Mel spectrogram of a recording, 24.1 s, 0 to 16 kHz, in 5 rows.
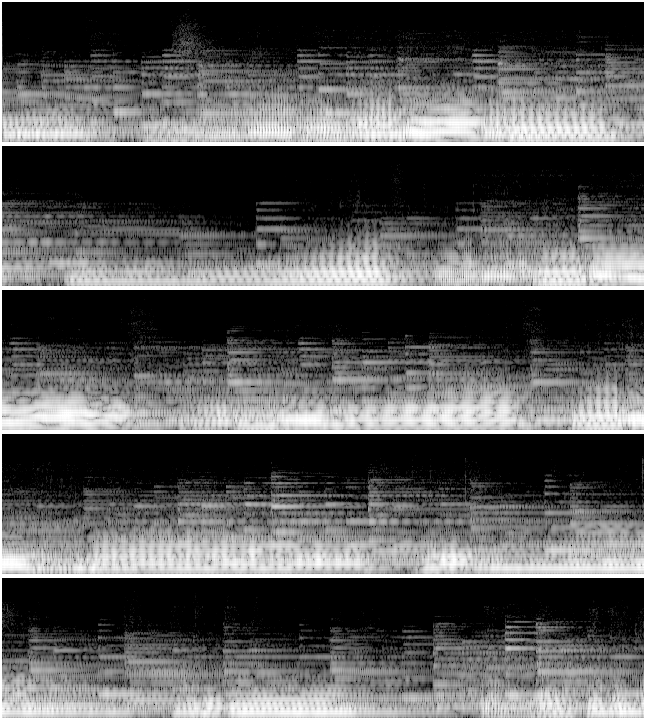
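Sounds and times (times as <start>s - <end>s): tuba playing slow low melody: 0.0s - 24.0s.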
